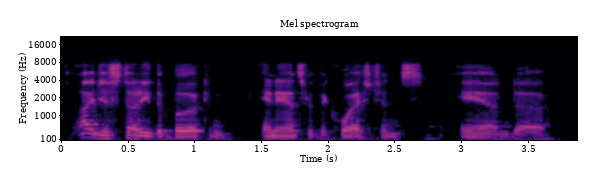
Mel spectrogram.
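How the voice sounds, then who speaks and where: With fairly even intonation, a man speaks in an ordinary speaking voice. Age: 60s. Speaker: amateur radio operator. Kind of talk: casual chat.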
